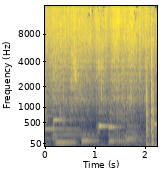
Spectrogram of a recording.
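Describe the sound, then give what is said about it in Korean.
Chopped gimbap ingredients sizzle as they are stir-fried in a frying pan, a loud, continuous crackling hiss with stirring scrapes near the end. “그 다음에는 재료들을 하나하나 썰고 후라이팬에 볶고”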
